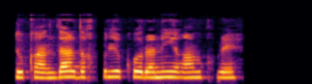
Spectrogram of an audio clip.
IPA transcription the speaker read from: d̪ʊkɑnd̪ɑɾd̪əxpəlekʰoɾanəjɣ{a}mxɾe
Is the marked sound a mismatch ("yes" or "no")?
no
